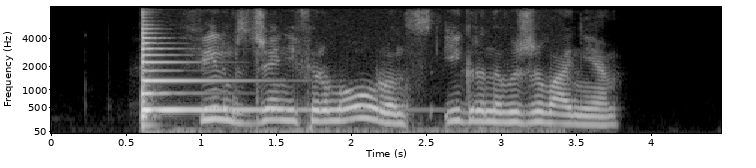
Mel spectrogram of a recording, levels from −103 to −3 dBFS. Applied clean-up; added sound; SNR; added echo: none; Plucked string instrument; -4 dB; none.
